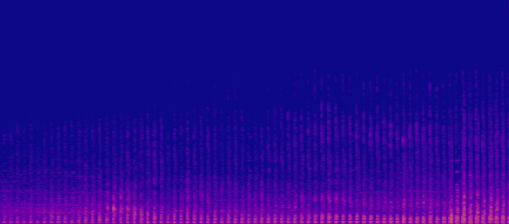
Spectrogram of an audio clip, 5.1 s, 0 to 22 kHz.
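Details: Motorcycle warming up after winter riding, with worn headers, shock and chain: even, steady thumping at about 220 beats a minute with no knocks or misses. It's idling cleanly, though the owner notes an odd vibration only on startup.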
